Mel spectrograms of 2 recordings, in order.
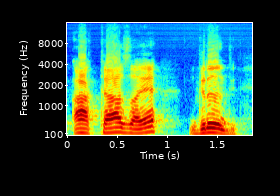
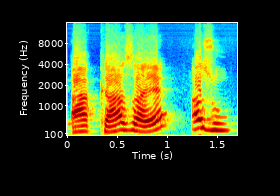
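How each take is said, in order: First: Slow, clear "A casa é grande"; example sentence. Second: Louder and higher, slow example: "A casa é azul"; example sentence. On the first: Teacher dictating the new example sentence, slow and clear. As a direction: spell out "A casa é grande" word by word. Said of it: "E aí a frase passa a ser". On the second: Teacher dictating an example sentence to the class, slow and loud. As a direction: read "A casa é azul" out slowly, like writing on the board. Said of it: "Posso escrever". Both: Shown as a demonstration.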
